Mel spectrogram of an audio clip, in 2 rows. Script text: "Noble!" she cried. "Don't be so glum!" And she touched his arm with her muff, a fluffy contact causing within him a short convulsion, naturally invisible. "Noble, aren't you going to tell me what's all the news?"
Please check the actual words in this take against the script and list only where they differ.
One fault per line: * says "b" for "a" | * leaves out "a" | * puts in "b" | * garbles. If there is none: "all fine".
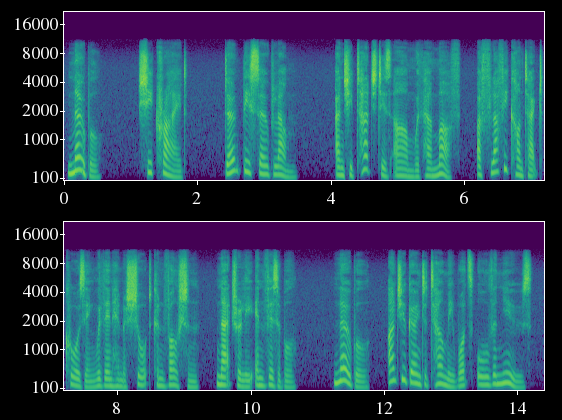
all fine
